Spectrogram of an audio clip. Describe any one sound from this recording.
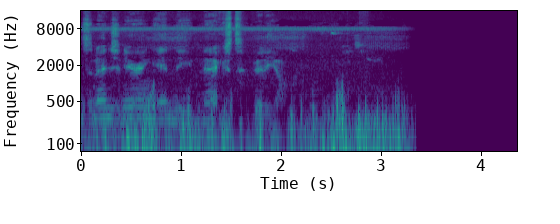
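A man talks calmly, close by.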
